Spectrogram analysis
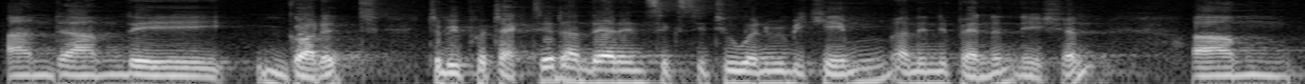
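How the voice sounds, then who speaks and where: A man's voice: deep voice, normal speed, dark tone. A Trinidadian man from Trinidad and Tobago, an enthusiastic wildlife guest telling stories in a casual studio chat. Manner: enthusiastic, storytelling.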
